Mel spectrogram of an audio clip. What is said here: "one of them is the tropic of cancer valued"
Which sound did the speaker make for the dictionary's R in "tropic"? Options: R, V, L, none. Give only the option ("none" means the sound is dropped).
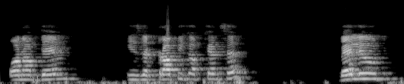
R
